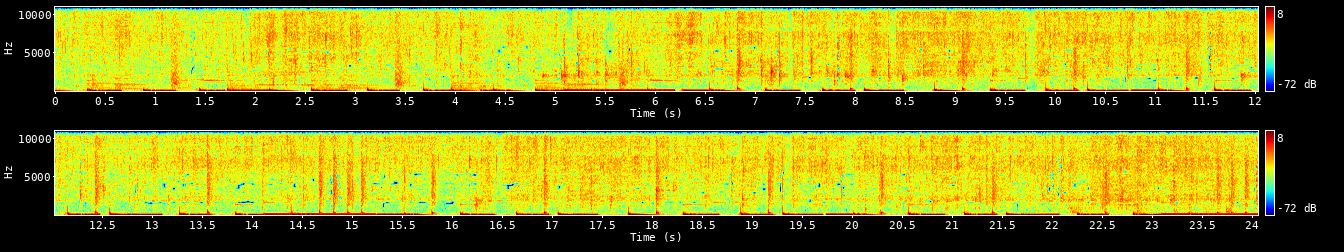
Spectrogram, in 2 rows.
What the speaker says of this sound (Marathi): एक 2 मिनिटं आपलं हे वांग तेलावरती चांगलं भाजल्यानंतर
